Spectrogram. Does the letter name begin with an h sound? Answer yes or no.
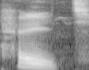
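yes. The letter name starts with an h sound. This is a British way of saying it. "ব্রিটিশরা এটাকে হেইচ, হেইচ এভাবে উচ্চারণ করে"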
